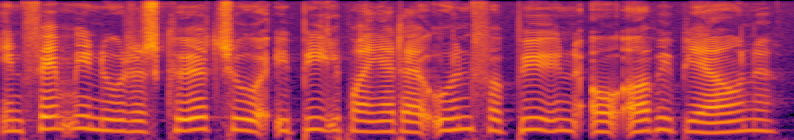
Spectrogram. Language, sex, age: Danish, female, 69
